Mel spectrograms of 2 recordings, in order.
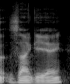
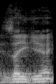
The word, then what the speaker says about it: Zagier: And I've chosen to say it Zagier. You were pointing out to me, Don, earlier that it doesn't matter how I pronounce it because you're very easygoing. Everything is correct. I know at least 8 different pronunciations in different countries and I'm used to them all by now.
